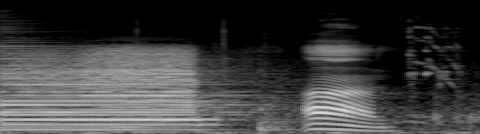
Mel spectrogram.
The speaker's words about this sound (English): And a fun thing I used to do with the Brothers, I don't do it anymore because I just use this amp for distortion.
